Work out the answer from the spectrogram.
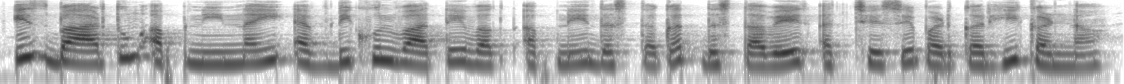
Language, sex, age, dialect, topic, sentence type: Hindi, female, 18-24, Marwari Dhudhari, banking, statement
